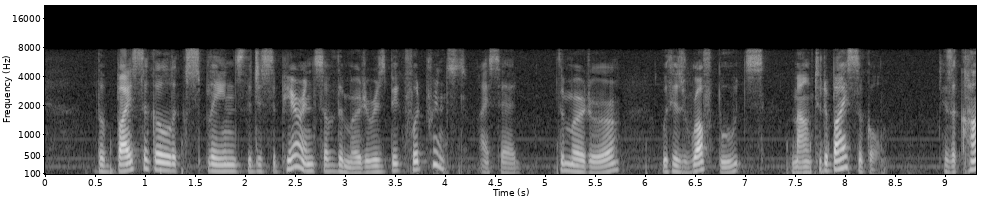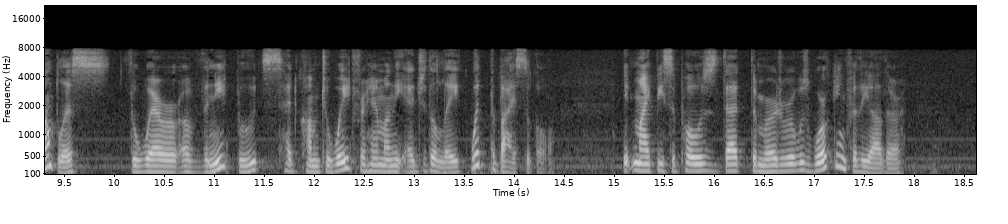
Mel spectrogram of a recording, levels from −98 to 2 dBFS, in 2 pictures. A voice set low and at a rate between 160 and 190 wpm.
No: medium, 150 Hz; average, 185 wpm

